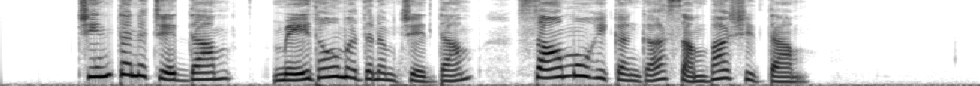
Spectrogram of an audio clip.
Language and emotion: Telugu, neutral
